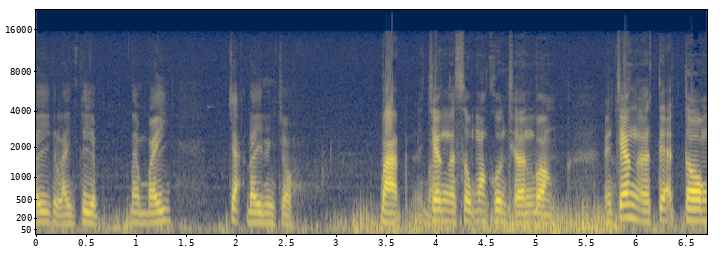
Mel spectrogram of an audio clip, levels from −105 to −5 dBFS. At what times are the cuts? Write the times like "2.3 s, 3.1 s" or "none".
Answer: none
